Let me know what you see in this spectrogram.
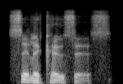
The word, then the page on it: silicosis: British English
